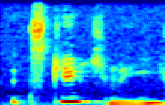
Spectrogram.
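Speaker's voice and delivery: lightly voiced sweet old woman; bright. A narrator's reading. Kind old woman at the door, brightly. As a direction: chirp it politely. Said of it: "she said brightly".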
